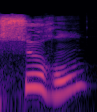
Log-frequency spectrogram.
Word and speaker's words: seront: end, et serez, ils seront, final T not pronounced, elles seront.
